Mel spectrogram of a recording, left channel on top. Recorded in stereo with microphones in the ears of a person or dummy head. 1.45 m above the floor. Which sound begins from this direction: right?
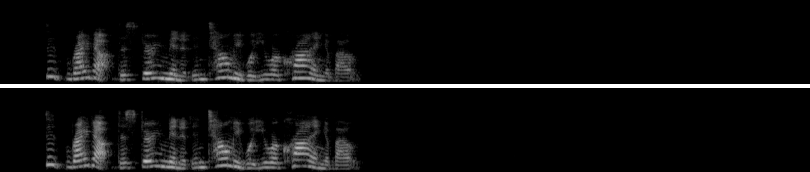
A woman speaking, at 0.5 s.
